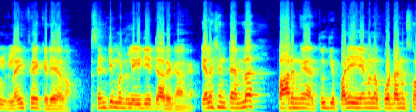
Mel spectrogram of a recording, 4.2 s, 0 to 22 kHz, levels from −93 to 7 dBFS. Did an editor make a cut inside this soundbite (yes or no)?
yes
